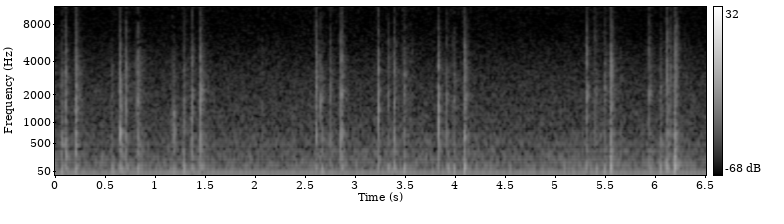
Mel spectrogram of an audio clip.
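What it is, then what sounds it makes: Printed cardboard card. Long red-painted fingernails tap rapidly on a long, thin, flat printed cardboard packaging card with a hang hole, held on fingers wearing rings. The taps come in short bursts of three or four quick, dry clicks, each with a papery midrange snap around 1.4 kHz and almost no ring, separated by brief pauses over a low, quiet background hiss.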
